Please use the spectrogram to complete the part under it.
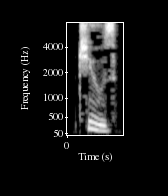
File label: "Choose", English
